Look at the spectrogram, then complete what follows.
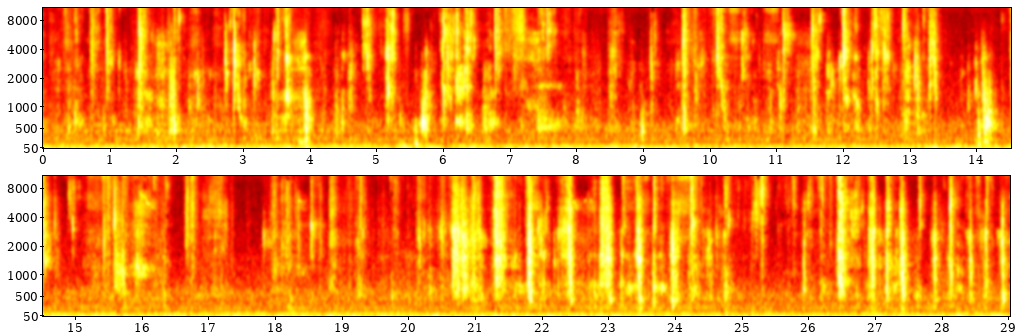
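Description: A man biting and chewing fried chicken sandwiches and biscuits, with frequent crunching and irregular crackly mouth noises.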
